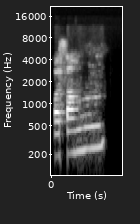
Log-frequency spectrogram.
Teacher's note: नासिका से अनुस्वार का उच्चारण करना है। पसंग गौ अलग पढ़े, गौ फिर दोनों को जोड़ के पढ़े।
